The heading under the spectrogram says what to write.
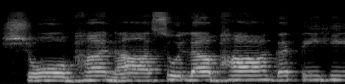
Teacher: शो दिस श is normal not रेट्रोफ्लेक्स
